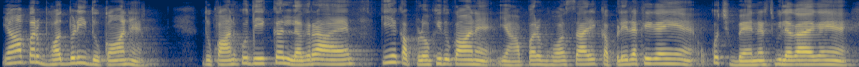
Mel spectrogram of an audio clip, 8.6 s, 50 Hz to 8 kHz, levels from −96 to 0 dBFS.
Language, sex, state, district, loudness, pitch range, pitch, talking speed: Hindi, female, Uttar Pradesh, Jalaun, -21 LUFS, 180-210 Hz, 190 Hz, 245 wpm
